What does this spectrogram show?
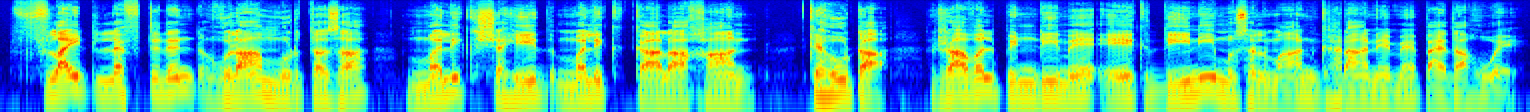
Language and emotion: Urdu, neutral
